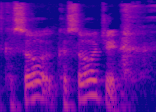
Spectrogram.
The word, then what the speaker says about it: Khashoggi: Your pronunciation of that name is classic, though. Well, yeah. It's Khashoggi.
